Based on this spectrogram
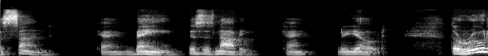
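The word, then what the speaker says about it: nabi: and this is ugly n a b i okay you pronounce it navi okay all right so there's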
